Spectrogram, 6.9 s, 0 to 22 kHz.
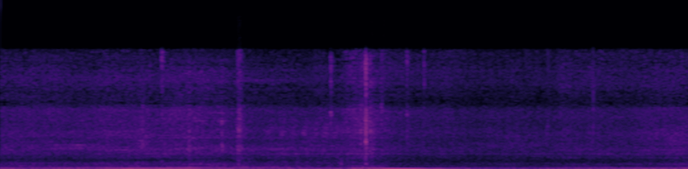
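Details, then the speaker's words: Honda Jazz with check engine light and low-speed rpm hunting, IACV suspected, after restart with check engine off: cold idle above 1000 rpm, even hum with gentle swells, settling gradually toward 850; normal cold fast idle. "Nah ini normalnya ya CV itu bekerja dalam kondisi dingin rpm nya masih tinggi ya di atas 1000 jadi nanti rpm nya ini akan turun bertahap sampai 850 dalam kondisi stasioner normal ya"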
